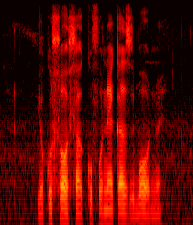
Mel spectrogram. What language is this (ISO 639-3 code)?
xho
